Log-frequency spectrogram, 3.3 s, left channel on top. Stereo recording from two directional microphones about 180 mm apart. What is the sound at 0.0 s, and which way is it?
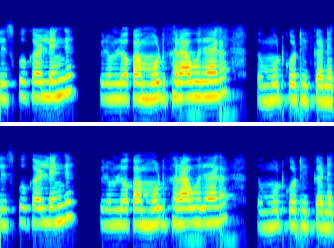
Speech, 30° left (ahead or behind).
